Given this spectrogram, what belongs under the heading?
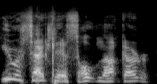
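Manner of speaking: high, loud mock-bouncer accusation. Bouncer accusing a boy about his girlfriend, loud and high.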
